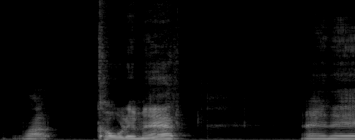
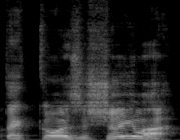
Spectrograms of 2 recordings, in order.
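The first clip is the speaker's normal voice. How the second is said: Mick Dundee quip; 8 semitones higher, 8 dB louder than usual. Retold or imitated. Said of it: "He's like".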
